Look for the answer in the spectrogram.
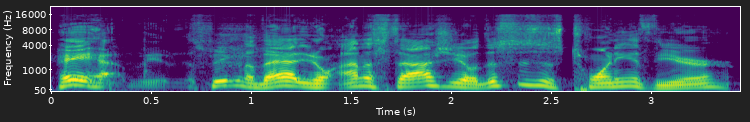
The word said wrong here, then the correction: Attanasio: Attanasio. – Attanasio. I'm sorry, I pronounced it wrong.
